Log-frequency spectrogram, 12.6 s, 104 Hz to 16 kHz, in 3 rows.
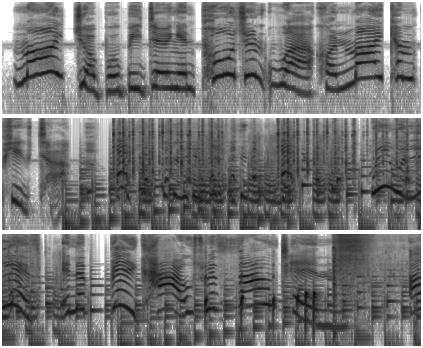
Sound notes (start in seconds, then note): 5.2 computer game chickens clucking; 5.2 keyboard tapping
